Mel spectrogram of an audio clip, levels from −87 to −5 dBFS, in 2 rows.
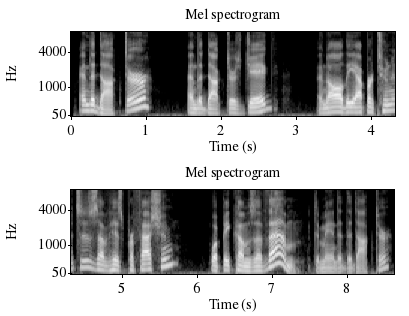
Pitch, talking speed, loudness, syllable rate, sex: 140 Hz, 140 wpm, -20 LUFS, 4.9 syllables/s, male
